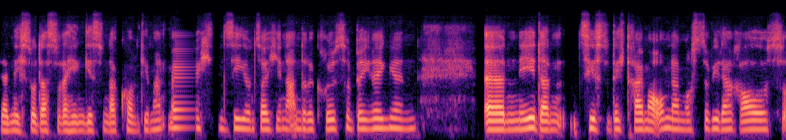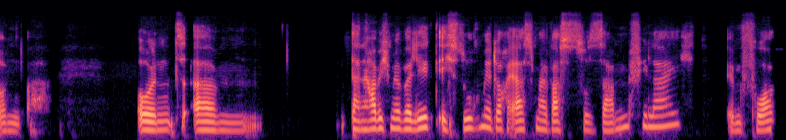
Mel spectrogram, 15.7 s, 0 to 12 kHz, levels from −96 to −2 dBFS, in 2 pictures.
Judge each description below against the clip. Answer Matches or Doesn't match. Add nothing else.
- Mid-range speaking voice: Matches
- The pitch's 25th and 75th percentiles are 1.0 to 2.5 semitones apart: Doesn't match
